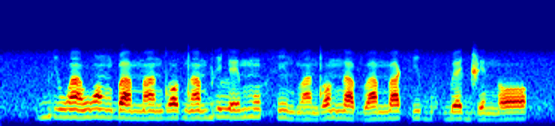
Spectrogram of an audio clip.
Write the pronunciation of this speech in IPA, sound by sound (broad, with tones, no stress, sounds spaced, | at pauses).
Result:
b i˧ w ã˧ w ɔ̃˦ ɡ͡b a˦˨ m ã˨˦ d ɔ˧ d ã˧ b i˦ l e˧ m ũ˦ h ĩ˦˨ b ã˨ d ɔ˨˦ n a˦˨ b a˧ m a˦ k i˧ b o˨ ɡ͡b ɛ˧ d͡ʒ e˨ n ɔ˨˦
